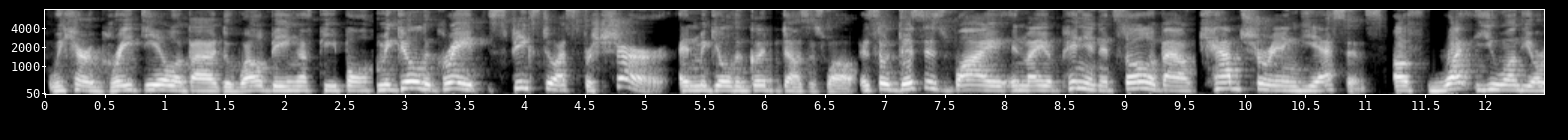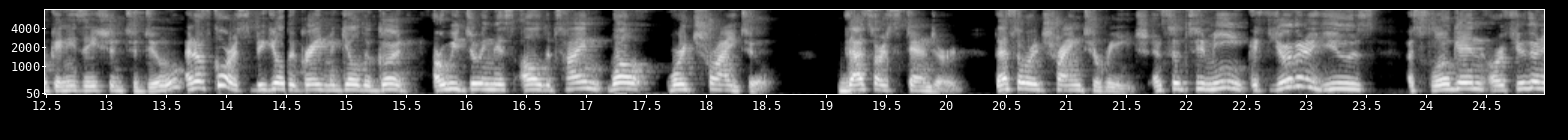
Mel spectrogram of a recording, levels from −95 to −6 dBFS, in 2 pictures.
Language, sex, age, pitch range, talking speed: English, male, 30-49, 160-210 Hz, 220 wpm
